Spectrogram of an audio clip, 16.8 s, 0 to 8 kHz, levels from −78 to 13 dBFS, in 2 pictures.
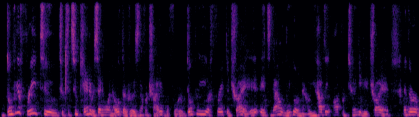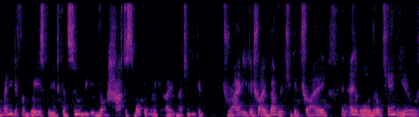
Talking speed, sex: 260 wpm, male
